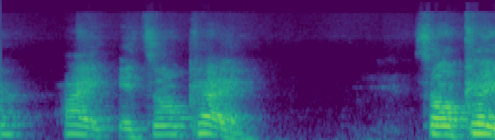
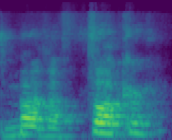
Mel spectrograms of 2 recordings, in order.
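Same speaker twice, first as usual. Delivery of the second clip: normal talking voice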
